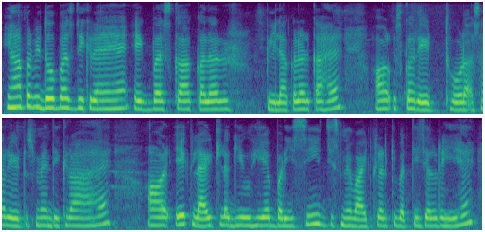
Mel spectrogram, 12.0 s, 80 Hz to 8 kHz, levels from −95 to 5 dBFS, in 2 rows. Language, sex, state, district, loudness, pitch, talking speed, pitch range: Hindi, female, Jharkhand, Sahebganj, -18 LUFS, 210 Hz, 200 wpm, 200-230 Hz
